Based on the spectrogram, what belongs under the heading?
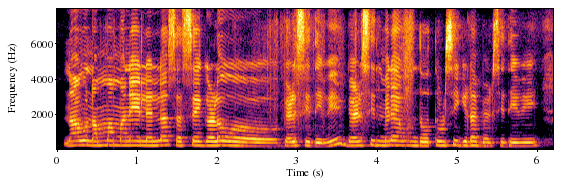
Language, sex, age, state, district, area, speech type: Kannada, female, 45-60, Karnataka, Chitradurga, rural, spontaneous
